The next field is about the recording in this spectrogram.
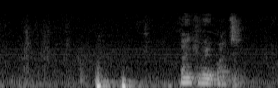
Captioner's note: taps on mike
